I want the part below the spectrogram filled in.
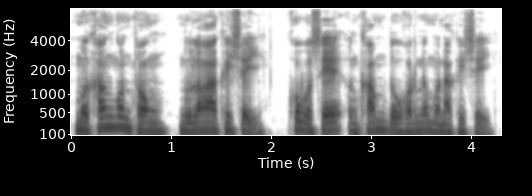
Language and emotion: Bodo, neutral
